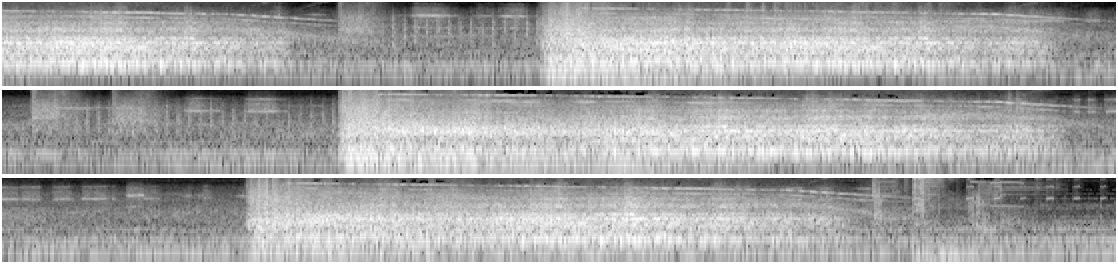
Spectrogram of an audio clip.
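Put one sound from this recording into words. A spacecraft engine roars in long bursts, each ending with a falling whine.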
